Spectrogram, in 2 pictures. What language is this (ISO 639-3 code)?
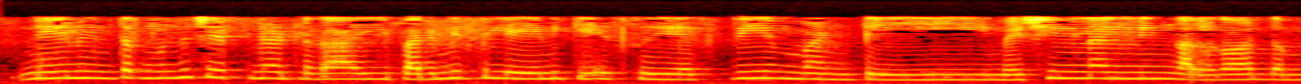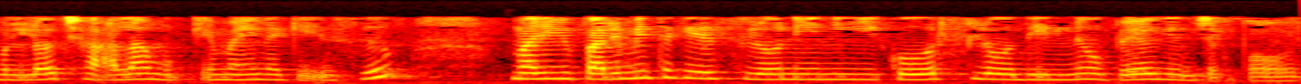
tel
